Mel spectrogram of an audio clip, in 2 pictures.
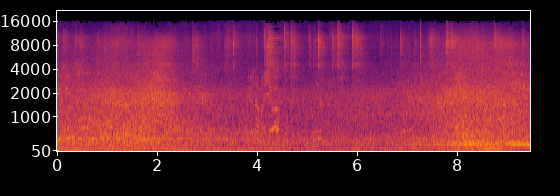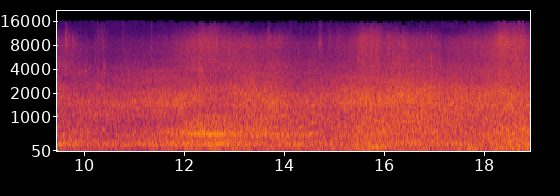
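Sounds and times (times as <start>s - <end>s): motorway traffic: 0.0s - 18.9s.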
